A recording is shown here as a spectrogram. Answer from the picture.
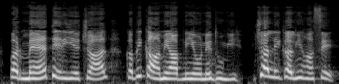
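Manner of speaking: loud, high-pitched angry tirade; furious wife. Acted. Wife accusing her friend of chasing her husband, furious. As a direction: lash out loudly at a betraying friend.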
